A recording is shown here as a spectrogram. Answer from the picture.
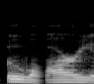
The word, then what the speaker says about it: Uwharrie: Uwari is probably the proper way to say it. Everyone else around here calls it U-R-E. There's actually a race with the letters U-R-E. – Oh, yeah. – So that's how I say it in my head.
